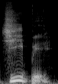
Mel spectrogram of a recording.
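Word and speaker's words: GPAI: Global partnership for एआई, pronounced as जीपे, जिसका India अभी chairman है, या फिर इसी साल हिरोशिमा G7 समिट में एस्टैब्लिश किया गया हिरोशिमा एआई प्रोसेस।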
